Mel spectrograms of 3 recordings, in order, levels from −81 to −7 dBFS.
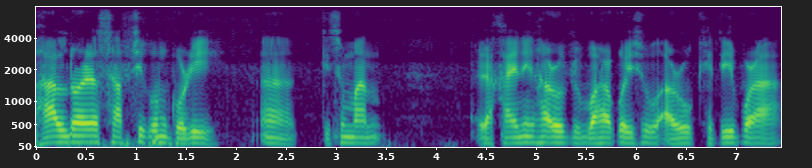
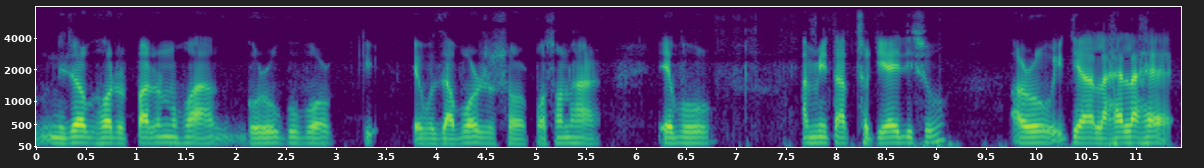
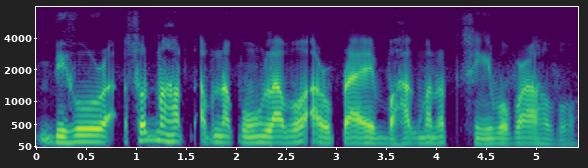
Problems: constant background noise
